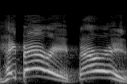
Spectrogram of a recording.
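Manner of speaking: high-pitched, loud shout. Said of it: "people still yell to me".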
